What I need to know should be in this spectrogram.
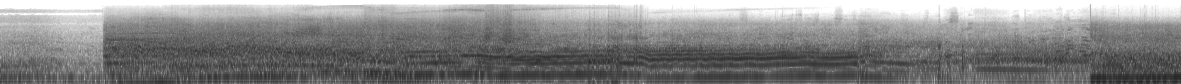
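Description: A car engine roars loudly, changing up through the gears as it accelerates.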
